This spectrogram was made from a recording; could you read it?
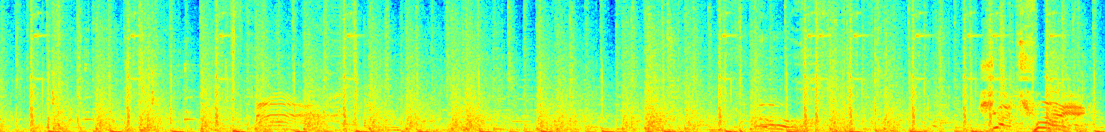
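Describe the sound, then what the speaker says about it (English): Rapid gunfire bursts and bullet impacts in the police video game The Precinct, loud, dense and continuous over a busy game soundtrack, with occasional shouted voices. "Shots fired!"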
